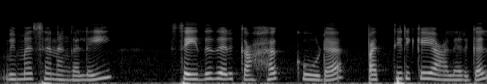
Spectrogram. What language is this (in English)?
Tamil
